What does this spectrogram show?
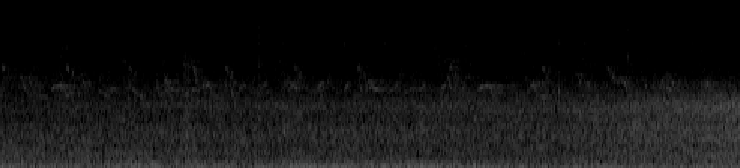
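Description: Near silence: faint outdoor ambience with distant birds chirping over and over in short, high calls.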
